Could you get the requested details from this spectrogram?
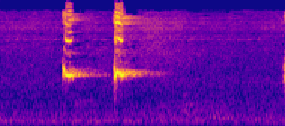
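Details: Yellow-vented bulbul, played as a fighting-style ngalas song to lure lazy birds into singing: three short, loud whistled notes that slur downward, spaced about half a second apart, over a faint low hum.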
